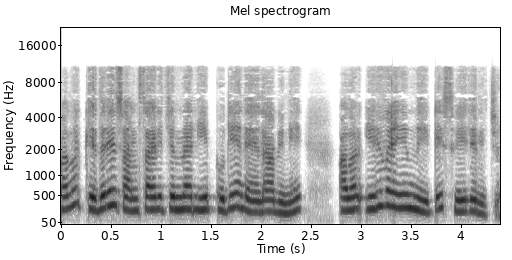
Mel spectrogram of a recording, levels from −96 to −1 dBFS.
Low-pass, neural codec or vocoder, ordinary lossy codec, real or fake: 10.8 kHz; codec, 24 kHz, 0.9 kbps, WavTokenizer, medium music audio release; AAC, 48 kbps; fake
